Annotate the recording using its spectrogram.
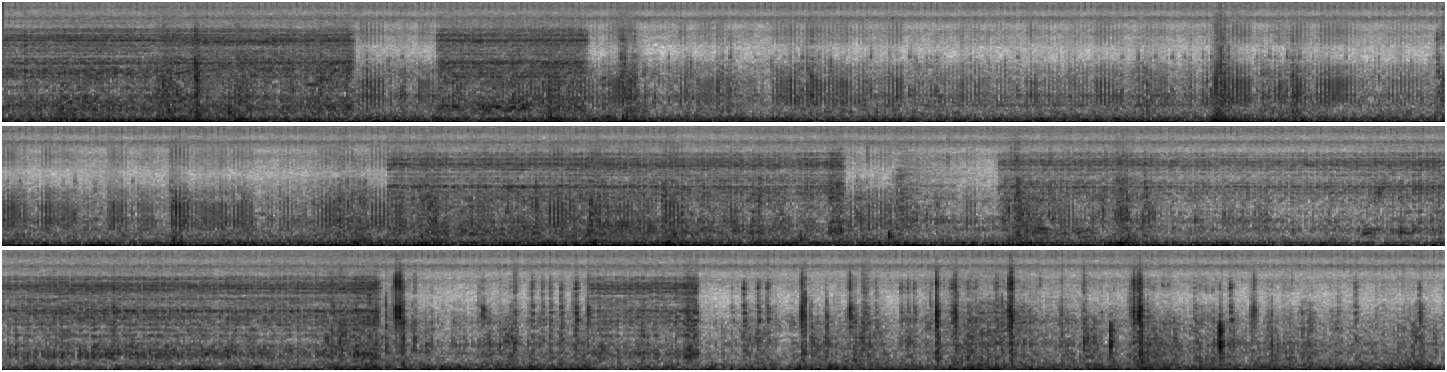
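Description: The car's body creaks and knocks over bumps.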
